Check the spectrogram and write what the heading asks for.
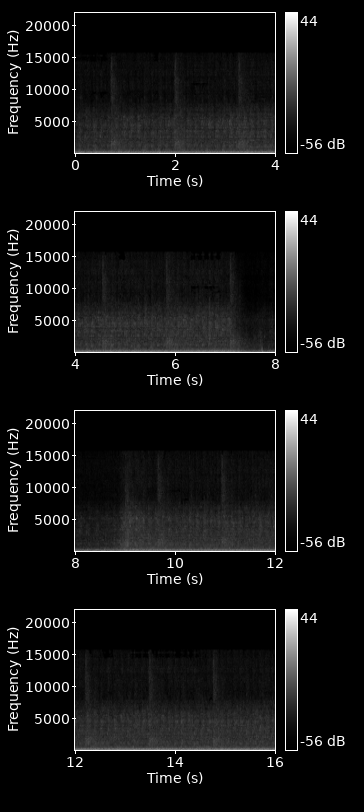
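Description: Engine of a lifted squarebody Chevrolet Suburban running as the truck creeps its front tyre up onto a stack of cinder blocks. The engine drops off briefly about halfway through, then picks back up.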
